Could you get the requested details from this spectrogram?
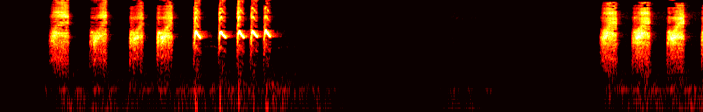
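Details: Female Grey-cheeked bulbul from Java in full rough 'mbesetan' song. Scratchy rasping notes come in a rapid series, followed by a quick run of short, clearer whistled notes. After a pause of about three seconds, the harsh notes start again.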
